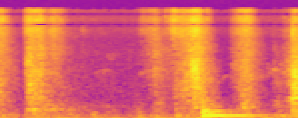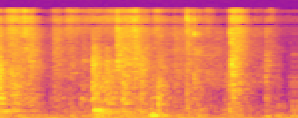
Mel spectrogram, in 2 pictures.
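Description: Potatoes knock together in a metal pot.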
